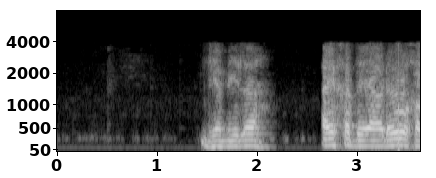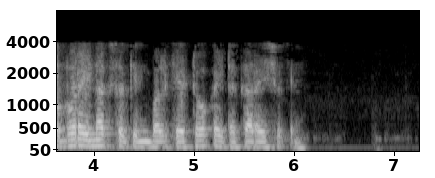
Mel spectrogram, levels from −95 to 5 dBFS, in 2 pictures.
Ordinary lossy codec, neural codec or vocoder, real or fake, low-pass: AAC, 16 kbps; none; real; 7.2 kHz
